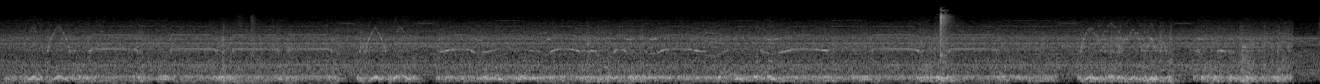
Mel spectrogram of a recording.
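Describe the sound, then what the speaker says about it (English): A 3D printer works through a mid-print colour change on house-number letters, its stepper motors whirring and warbling in a steady, busy rhythm with small clicks, close and moderately quiet throughout. "So this will now start printing black eventually, just on the top part of the letters."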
